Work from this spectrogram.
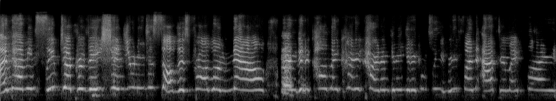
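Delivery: put-on tearful voice. Retelling a phone call to the airline about a problem: imitating own past crying.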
